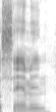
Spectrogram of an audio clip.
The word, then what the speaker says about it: salmon: you ever had raw salmon?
